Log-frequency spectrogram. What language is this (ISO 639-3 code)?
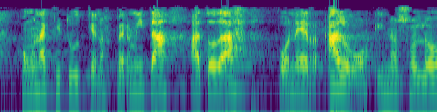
spa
